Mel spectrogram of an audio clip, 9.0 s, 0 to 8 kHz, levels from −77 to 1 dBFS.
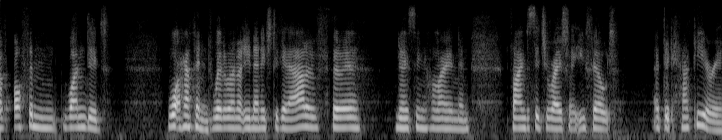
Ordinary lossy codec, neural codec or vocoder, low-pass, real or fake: Opus, 16 kbps; codec, 24 kHz, 1 kbps, SNAC; 7.2 kHz; fake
